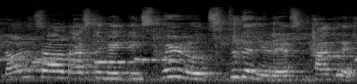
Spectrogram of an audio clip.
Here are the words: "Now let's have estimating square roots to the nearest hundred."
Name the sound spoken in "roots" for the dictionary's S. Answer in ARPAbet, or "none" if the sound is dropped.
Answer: S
